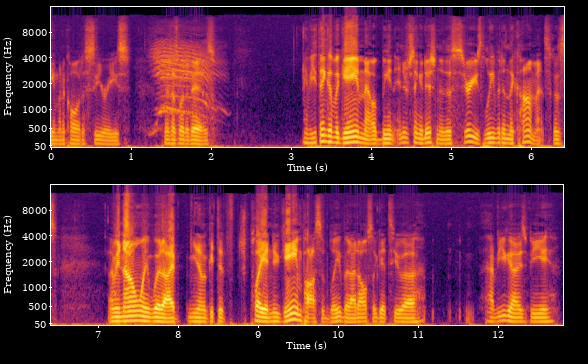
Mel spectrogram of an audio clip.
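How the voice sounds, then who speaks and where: A man's voice: fairly low pitch, no room sound. A young man from the southern United States giving casual, rambling commentary over a video game, full of "like" and restarts. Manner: rambling, filler-heavy, restarts, frequent "like".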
